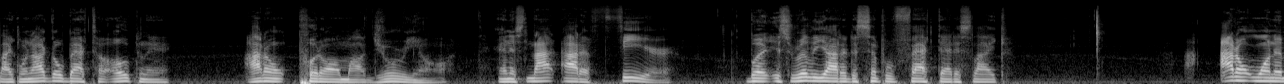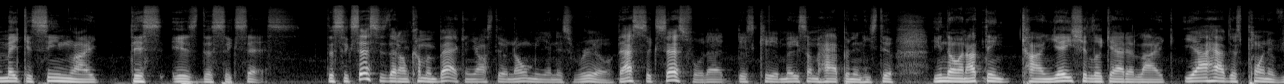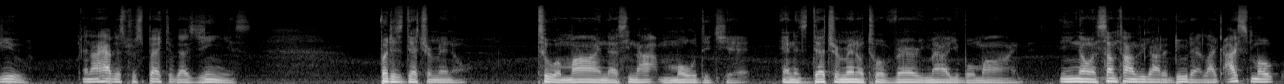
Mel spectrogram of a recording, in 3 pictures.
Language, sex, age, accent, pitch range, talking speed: English, male, 20-39, American, 115-140 Hz, 190 wpm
